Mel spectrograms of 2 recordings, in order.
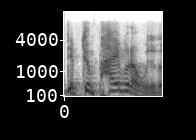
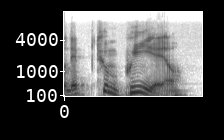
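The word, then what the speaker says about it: Neptunia V: 그러니까 제아도무늬 같은 사람들이 읽으면 넵튠 5라고 읽을 거야. 그렇죠. – 네. – 근데 넵튠 5가 아니고 넵튠 V예요.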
